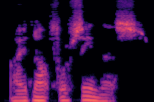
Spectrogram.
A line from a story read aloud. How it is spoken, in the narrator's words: Gwydion murmured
